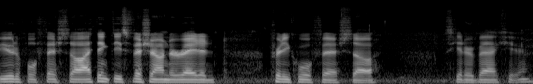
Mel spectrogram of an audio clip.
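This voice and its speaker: A man talks at a moderate pace with monotone, flat intonation. Noticeable background noise is heard, and the sound is dry with no echo. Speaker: angler vlogger. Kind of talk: casual vlog chat. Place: waterside.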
